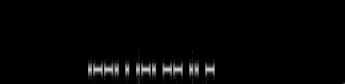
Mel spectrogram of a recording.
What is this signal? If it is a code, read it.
Morse code, heard as a keyed tone, about 45 wpm, 700 Hz. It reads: PERMIT
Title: Six Letter Words - 45wpm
